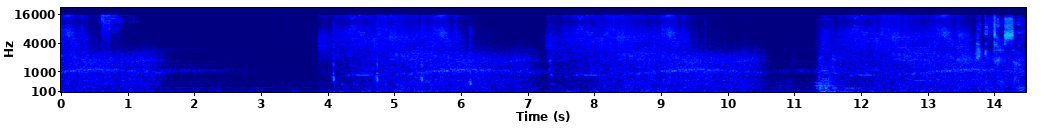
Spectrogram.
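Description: A trail of fire roars and crackles.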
